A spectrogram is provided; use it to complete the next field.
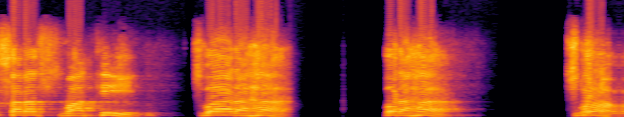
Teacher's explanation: আমরা বফলার মতো উচ্চারণ করবো, আমরা ওয়া উচ্চারণ করবো না, বড় উচ্চারণটা বহাল রাখবো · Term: বফলার উচ্চারণ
